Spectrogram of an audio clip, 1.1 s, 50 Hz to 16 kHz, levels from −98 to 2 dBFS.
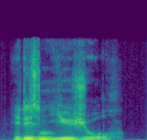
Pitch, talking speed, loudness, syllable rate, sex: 95 Hz, 165 wpm, -16 LUFS, 4.9 syllables/s, male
